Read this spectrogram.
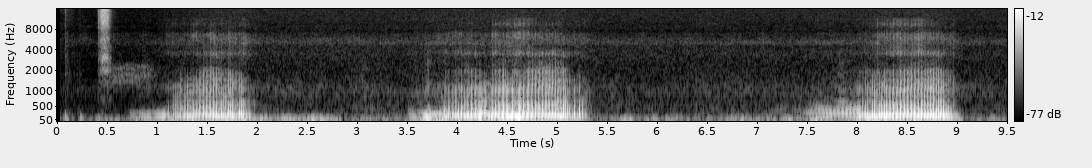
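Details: Sleeping cat snoring loudly: three slow, loud vibrating breath sounds with quiet gaps between.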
